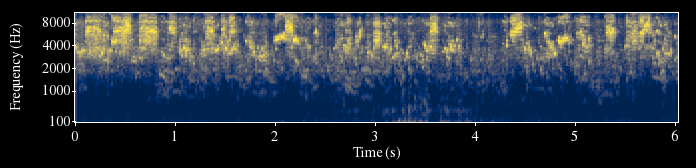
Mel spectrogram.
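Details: Budgerigar chirping: a lively stream of high twitters and warbles rising and falling in loudness, with one brief low thump midway.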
